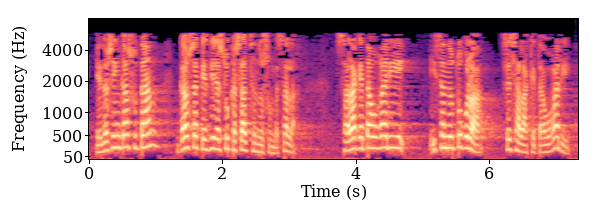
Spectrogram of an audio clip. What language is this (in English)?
Basque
